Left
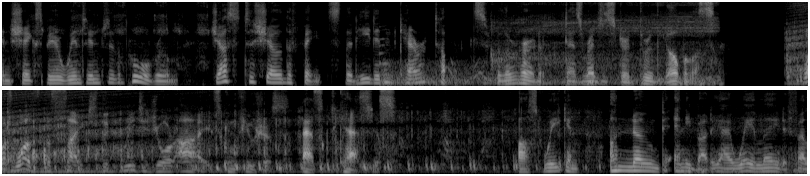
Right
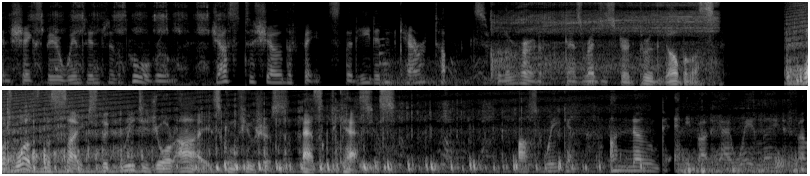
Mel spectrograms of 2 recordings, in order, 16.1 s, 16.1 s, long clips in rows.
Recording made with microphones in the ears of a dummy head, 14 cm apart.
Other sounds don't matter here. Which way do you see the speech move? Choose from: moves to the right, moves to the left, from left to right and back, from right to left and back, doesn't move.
from left to right and back.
